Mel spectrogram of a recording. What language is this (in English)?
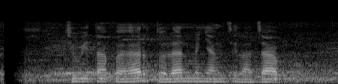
Javanese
